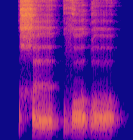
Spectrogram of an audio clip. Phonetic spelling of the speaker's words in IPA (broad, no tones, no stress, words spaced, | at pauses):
χə | vɔɓɔ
